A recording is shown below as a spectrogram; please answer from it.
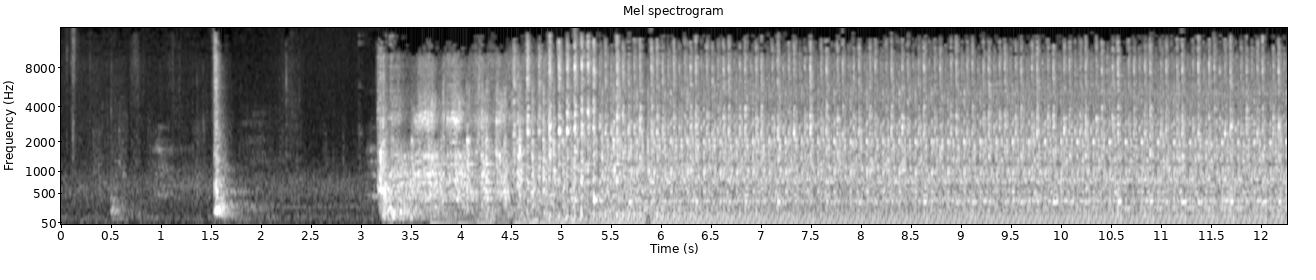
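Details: Ford 555 backhoe three-cylinder diesel after valve lash adjustment, running with raw exhaust: it starts after a few clicks and settles into a loud, even idle with no valve train tapping. Normal idle after repair.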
